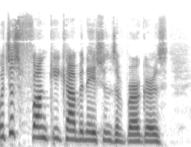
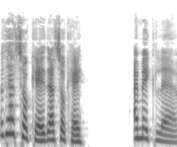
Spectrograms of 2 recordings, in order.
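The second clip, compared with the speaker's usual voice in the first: ordinary talk, nothing marked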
